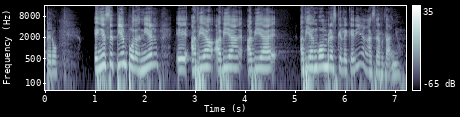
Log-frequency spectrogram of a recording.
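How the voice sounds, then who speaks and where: A woman preaching an earnest sermon at a women's church service, slowing down to stress the scripture she quotes. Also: fairly high pitch.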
